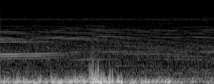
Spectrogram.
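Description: E-Flite UMX Gee Bee R2 micro RC airplane flying, a faint high electric whine over broadband outdoor noise with a brief louder swell midway.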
